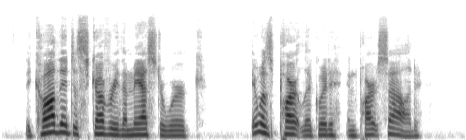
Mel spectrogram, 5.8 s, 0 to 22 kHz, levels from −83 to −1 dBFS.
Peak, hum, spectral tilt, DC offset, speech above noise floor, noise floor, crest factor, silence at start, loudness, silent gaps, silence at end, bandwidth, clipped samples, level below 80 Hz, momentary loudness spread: 0 dBFS; none; -6 dB/octave; under 0.1%; 51 dB; -71 dBFS; 20 dB; 0.35 s; -20 LUFS; none; 0.6 s; 13.5 kHz; under 0.1%; -54 dBFS; 16 LU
